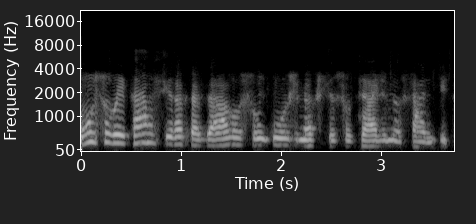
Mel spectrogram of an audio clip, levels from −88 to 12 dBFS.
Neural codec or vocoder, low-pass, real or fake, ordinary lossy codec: codec, 16 kHz, 2 kbps, FreqCodec, smaller model; 7.2 kHz; fake; AAC, 48 kbps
